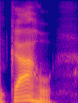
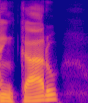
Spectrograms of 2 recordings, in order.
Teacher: Em carro, a gente pronuncia dois sons de R. Um que fecha a primeira sílaba e outro que abre a segunda. Já encaro o R é um som só.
